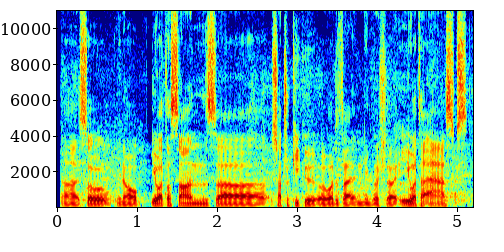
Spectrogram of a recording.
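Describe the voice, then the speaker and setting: A man speaking in a measured, thoughtful way as an interview guest. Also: on the low side, steady tone. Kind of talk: casual interview chat.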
